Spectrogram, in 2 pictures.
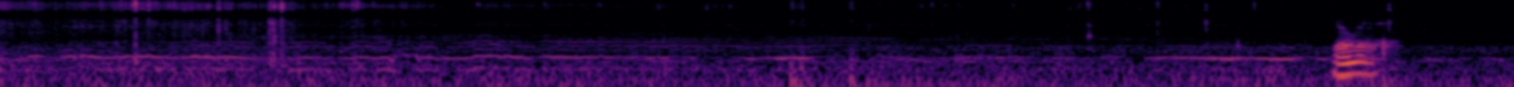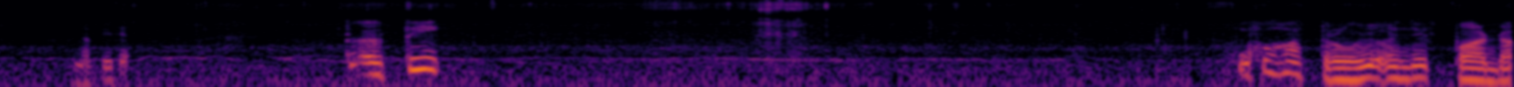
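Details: Bees in a nest inside a narrow hole in an Albasia tree, the hole being widened by hand to reach the honey. A steady low drone hums throughout, broken by sharp knocks and bursts of men's voices.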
